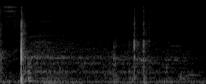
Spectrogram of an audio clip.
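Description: The last slap of a tarot deck being shuffled by hand, then a couple of faint card clicks over quiet room tone.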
